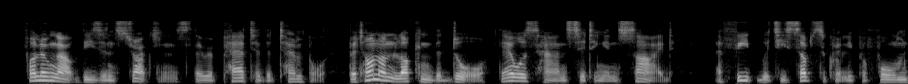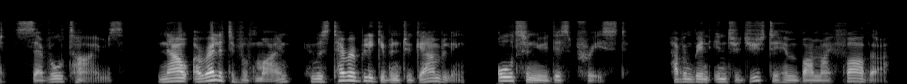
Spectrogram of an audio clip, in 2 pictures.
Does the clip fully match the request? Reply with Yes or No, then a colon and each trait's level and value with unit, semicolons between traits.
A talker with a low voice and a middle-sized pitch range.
No: low, 125 Hz; wide, 8.2 semitones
